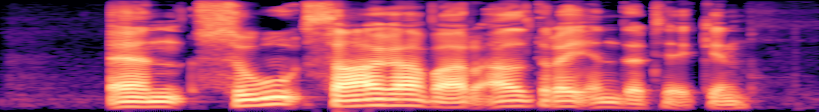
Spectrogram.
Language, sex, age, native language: Icelandic, male, 40-49, German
